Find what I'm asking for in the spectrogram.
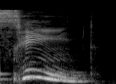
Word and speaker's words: seemed: That's the way it seemed. Seemed. Atenção que esse verbo está no passado, mas o E da terminação é d aí final não é pronunciado.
